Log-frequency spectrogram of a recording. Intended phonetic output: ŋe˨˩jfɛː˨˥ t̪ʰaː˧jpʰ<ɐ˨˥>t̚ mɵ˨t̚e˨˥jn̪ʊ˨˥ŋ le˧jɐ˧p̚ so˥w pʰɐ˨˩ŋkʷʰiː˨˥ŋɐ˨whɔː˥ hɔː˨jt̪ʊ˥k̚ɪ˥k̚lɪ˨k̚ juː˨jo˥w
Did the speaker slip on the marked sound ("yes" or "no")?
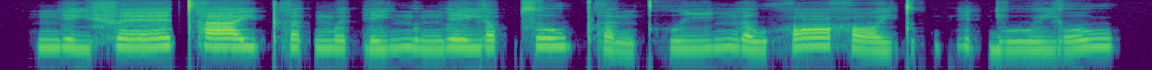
yes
